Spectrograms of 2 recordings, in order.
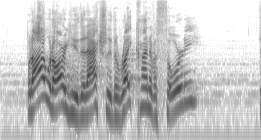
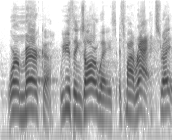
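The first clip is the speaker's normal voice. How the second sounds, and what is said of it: Puts on an American accent. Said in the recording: “I don't know why I start getting that accent when I talk that way”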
